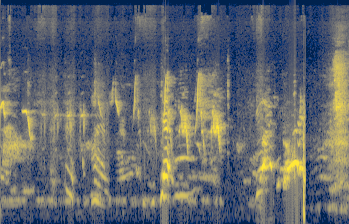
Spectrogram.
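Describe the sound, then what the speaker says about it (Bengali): Common myna birds feeding on bhujia snacks in the morning chirp and chatter in quick, varied bursts nearby, mixed with people talking. "ছোট কাকা শালিক পাখিদেরকে সকালবেলাতে ভুজিয়া খেতে দেয়, তো ভুজিয়া খেতে এসেছিল"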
